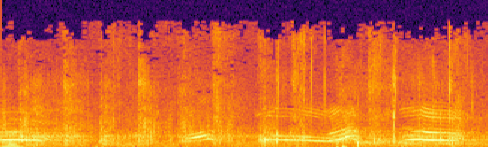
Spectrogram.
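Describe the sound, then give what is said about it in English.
Footsteps on a gravel trail, a steady run of crunching steps with bright whistling chirps over them. “We can walk this way on the gravel. This will be trail walk here.”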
